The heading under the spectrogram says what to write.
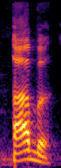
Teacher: اب با کو ہلانا ہے کیونکہ یہ قلقلہ والا الفاظ ہے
